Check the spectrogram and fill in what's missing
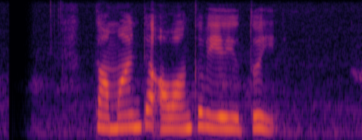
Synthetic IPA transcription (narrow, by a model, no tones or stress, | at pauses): t̪amaːɳʈəʔaʋaŋkəʋijəjut̪ui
